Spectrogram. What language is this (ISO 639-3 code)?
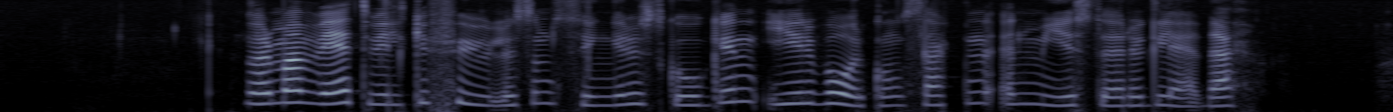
nor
